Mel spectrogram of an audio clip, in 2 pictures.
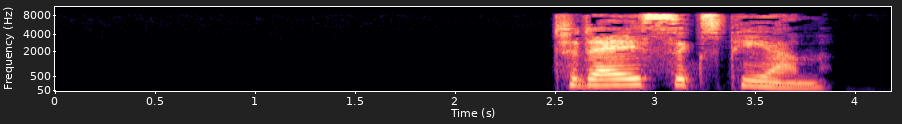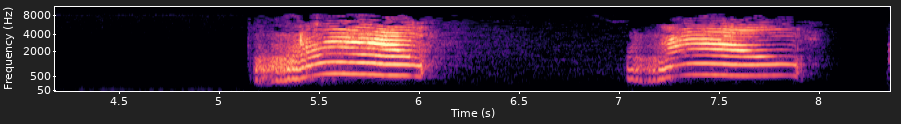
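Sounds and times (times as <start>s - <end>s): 
speech: 2.6s - 3.9s
cat yowling meows: 5.2s - 6.1s, 7.0s - 8.0s.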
